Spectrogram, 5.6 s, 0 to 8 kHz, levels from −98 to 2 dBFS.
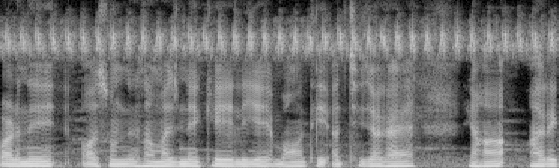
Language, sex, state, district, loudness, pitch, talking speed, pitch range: Hindi, male, Chhattisgarh, Sukma, -15 LUFS, 105 Hz, 160 wpm, 100-105 Hz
